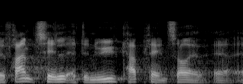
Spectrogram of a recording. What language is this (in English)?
Danish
